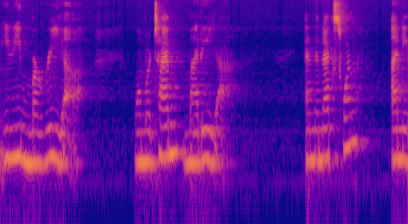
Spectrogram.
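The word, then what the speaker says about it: María: day are identical Eldora the next one after me Maria Maria again both of those A's identical we don't want any Maria one more time Maria and the next one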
